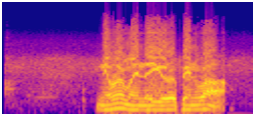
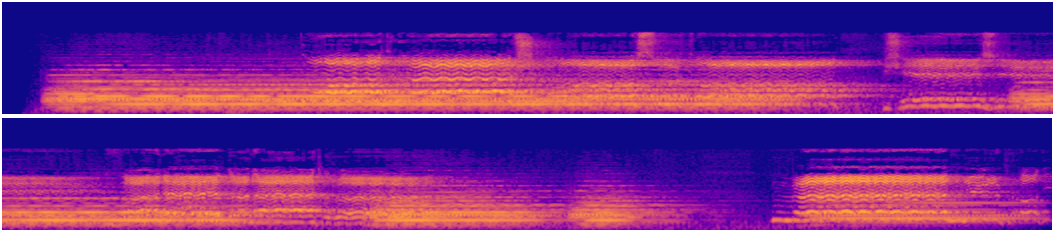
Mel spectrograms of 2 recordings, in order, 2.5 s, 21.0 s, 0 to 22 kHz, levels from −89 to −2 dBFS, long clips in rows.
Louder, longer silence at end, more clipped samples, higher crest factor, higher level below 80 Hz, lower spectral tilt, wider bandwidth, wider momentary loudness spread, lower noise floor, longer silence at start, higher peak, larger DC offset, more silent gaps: first, -7 LUFS vs -21 LUFS; first, 0.3 s vs 0.05 s; first, 0.3% vs under 0.1%; second, 10 dB vs 18 dB; first, -42 dBFS vs -64 dBFS; about the same, -4 dB/octave vs -4 dB/octave; first, 16 kHz vs 8.4 kHz; second, 7 LU vs 16 LU; second, -31 dBFS vs -58 dBFS; second, 0.05 s vs 0.4 s; first, 0 dBFS vs -4 dBFS; neither; neither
